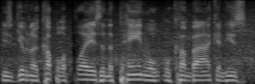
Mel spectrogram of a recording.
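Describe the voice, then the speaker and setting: A man's voice: mid-range voice, fairly even intonation, a little fast. A man doing professional play-by-play on a football broadcast. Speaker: TV play-by-play announcer. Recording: noisy game broadcast feed.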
